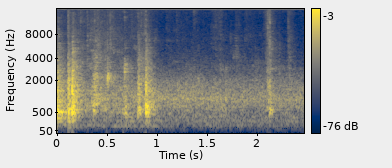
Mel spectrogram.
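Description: A few light metallic clinks and knocks within the first second as the cartridge is worked loose by hand from a Grundfos UP-15 circulator pump's housing.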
